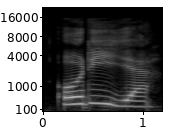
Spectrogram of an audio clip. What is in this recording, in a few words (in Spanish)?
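"orilla", spanish, female, slow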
